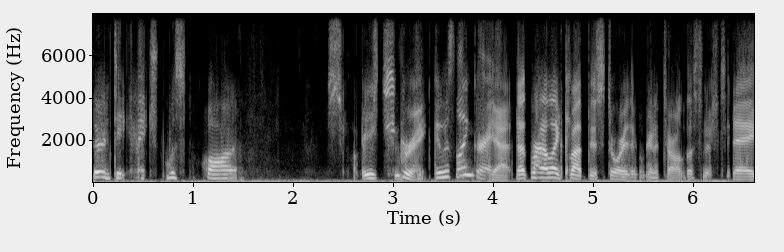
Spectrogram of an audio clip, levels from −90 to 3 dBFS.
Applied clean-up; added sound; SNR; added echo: neural diffusion model UNIVERSE++.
